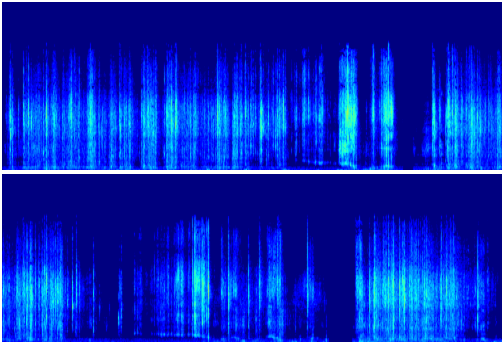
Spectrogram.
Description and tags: Taking snacks from the package and eating the snacks
bite, chips, crunch, eat, eating, feed, food, snack, snacks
